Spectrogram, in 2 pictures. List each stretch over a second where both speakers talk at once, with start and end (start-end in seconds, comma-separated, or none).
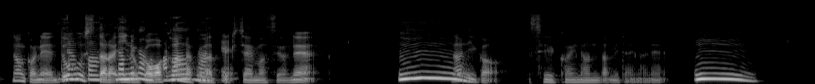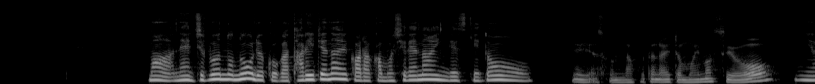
0.6-2.4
